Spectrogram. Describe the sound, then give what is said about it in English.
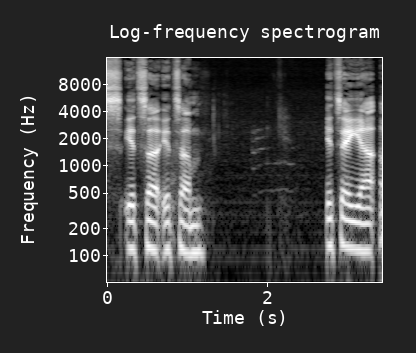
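Faint meowing from a cat in the background fills a quiet pause between stretches of people talking. “I think I hear a little kitty cat in the background there.”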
